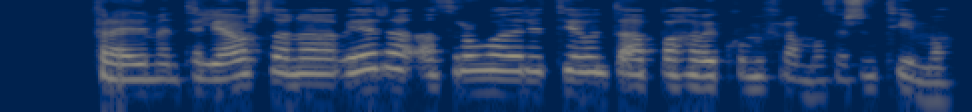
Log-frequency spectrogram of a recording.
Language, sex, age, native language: Icelandic, female, 40-49, Icelandic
